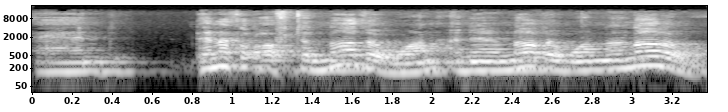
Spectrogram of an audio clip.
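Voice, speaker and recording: There is audible room echo as a man with a high pitch talks at a fairly quick pace. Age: 60s. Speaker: vlogger. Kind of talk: casual monologue. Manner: halting.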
